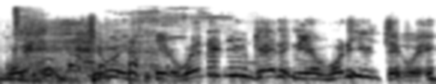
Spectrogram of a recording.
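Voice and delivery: high-pitched questions through laughter; mock startled disbelief. Waking to find friend under the table, baffled.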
